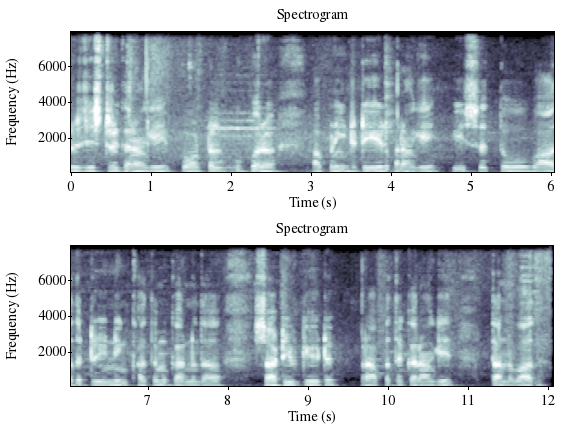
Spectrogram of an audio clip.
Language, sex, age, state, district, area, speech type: Punjabi, male, 18-30, Punjab, Barnala, rural, spontaneous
